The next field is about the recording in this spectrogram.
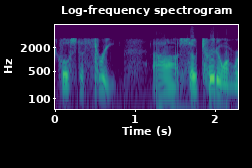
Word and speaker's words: triduum: I think both you and Paul are pronouncing it perfectly, as far as I'm aware. Now, you know, a single word can have many different pronunciations, but triduum is how I've heard it, so okay.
